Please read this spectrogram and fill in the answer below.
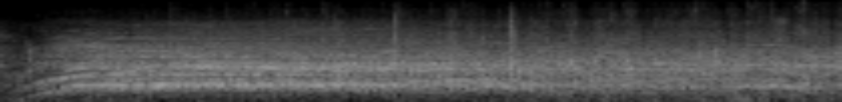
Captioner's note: cheering and applause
